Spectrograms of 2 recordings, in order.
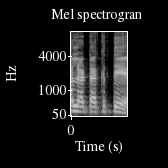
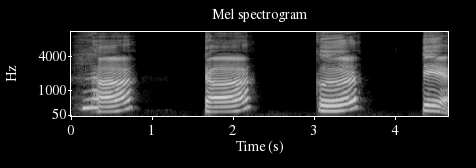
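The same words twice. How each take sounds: First: Said in the usual way. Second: "ला, टा, क, ते" with a pause after each; teacher's syllable-by-syllable "ला, टा, क, ते"; sounding out syllables. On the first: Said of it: "मिलके बन जाएगा". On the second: Shown as a demonstration. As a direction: stretch "ला", "टा", "क" upward, closing on "ते". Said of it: "डायरेक्ट मात्रा का उच्चारण करके पढ़ेंगे".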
